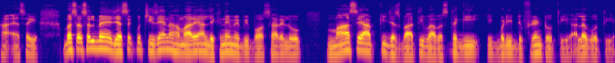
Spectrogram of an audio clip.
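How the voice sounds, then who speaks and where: The voice has lively intonation at a moderate pace. The sound is dry and close with no echo, on a very clean recording with a silent background. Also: man, fairly low pitch for a man. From Pakistan, Mansehra roots, raised in Karachi. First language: Hindko (speaking Hindi). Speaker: voice actor and poet. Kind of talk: interview. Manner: clear.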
